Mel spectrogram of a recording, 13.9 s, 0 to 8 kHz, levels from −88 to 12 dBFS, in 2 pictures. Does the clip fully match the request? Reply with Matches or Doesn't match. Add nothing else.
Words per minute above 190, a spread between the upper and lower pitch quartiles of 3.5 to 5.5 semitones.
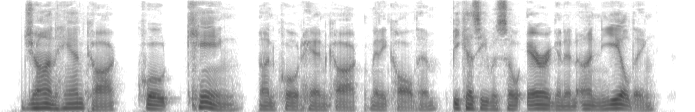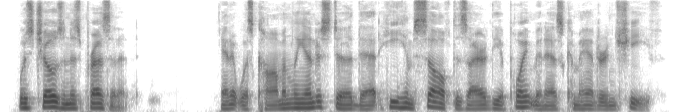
Doesn't match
